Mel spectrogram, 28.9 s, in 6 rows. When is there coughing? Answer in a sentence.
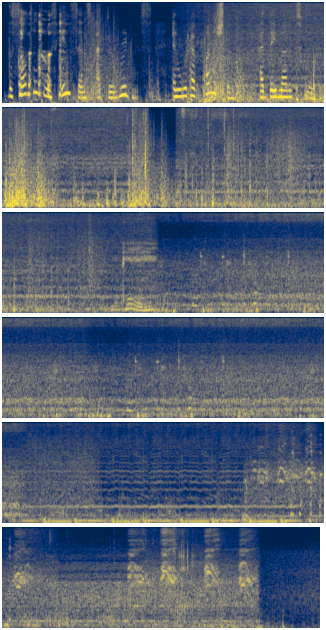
The coughing can be heard from 0.2 to 1.0 s and from 23.6 to 24.4 s.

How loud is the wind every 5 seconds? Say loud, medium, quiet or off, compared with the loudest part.
loud, loud, quiet, quiet, quiet, quiet.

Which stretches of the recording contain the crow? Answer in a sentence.
You can hear the crow from 22.9 to 28.0 s.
